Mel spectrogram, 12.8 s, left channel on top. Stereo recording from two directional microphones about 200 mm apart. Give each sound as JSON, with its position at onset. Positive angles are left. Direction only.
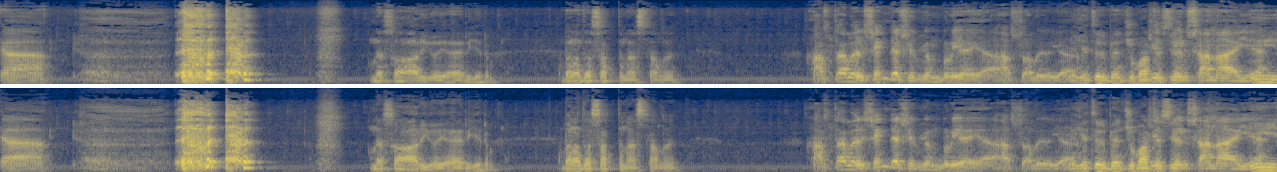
{"t": 0.0, "sound": "a sound", "side_deg": 5}
{"t": 1.7, "sound": "cough", "side_deg": -40}
{"t": 3.7, "sound": "speech", "side_deg": -35}
{"t": 8.1, "sound": "speech", "side_deg": 10}
{"t": 10.9, "sound": "speech", "side_deg": -40}
{"t": 11.7, "sound": "speech", "side_deg": 10}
